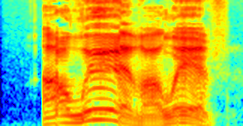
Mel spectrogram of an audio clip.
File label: getting revived, voice, biker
